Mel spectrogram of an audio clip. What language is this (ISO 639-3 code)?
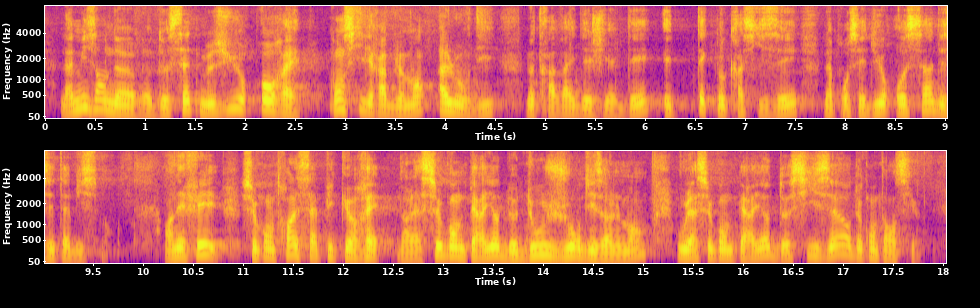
fra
